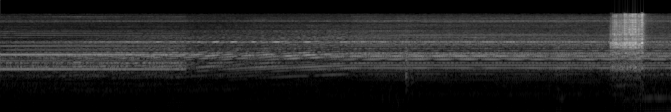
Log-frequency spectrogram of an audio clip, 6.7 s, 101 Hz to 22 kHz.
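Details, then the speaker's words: Internal MFM hard drive in a Macintosh 512K at power-on: steady high whir drifting slightly in pitch, with no head-seek clicks. It is spinning, but it's unclear if it's healthy. Health unclear. "I don't know if that's a healthy sound but it's definitely spinning"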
